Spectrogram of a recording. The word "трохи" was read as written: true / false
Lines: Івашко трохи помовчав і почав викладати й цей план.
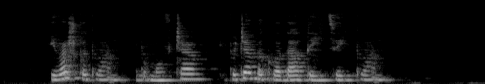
false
